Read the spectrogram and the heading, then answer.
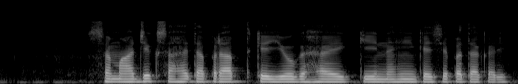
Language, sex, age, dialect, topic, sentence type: Magahi, male, 51-55, Central/Standard, banking, question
